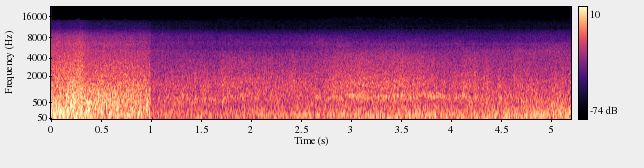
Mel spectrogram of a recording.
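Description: Waves wash onto a sandy shore.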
